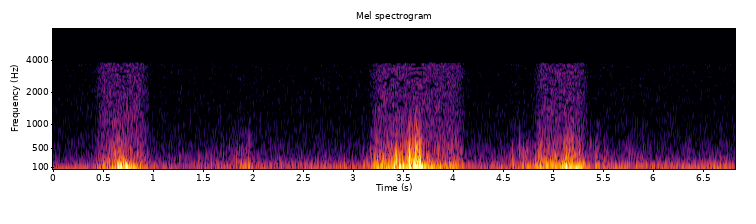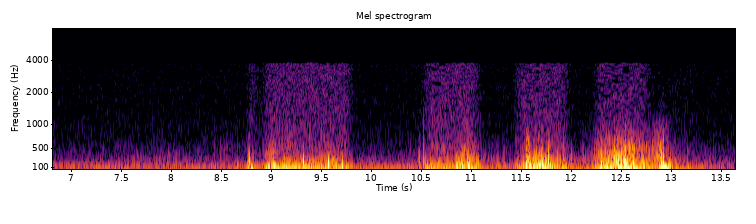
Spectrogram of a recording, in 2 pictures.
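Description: Pages of a Bible being turned to 1 Kings 15, verse 18, heard as roughly eight irregular bursts of muffled, papery rustling with thumpy low rumble, fairly loud against a quiet hum, with no one speaking.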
